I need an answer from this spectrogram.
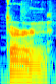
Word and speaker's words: turn: La T de inglés no se dice con la punta de la lengua entre los dientes como en español, sino que empieza con la lengua más atrás y arriba, bloqueando el aire en el paladar.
